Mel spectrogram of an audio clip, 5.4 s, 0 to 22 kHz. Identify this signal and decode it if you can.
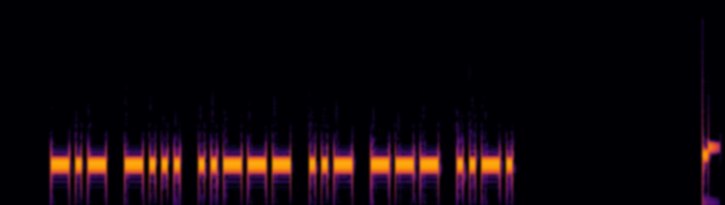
Morse code, heard as a keyed tone, about 24 wpm, 700 Hz. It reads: KB2UOF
